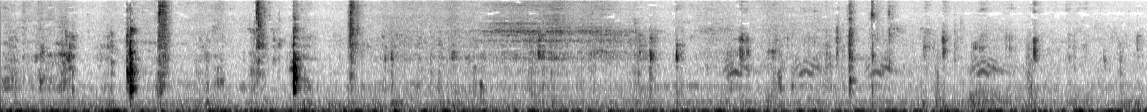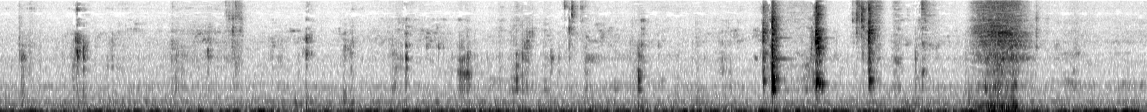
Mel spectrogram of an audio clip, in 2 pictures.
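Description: A man chewing a mouthful of food with his mouth closed: soft, irregular wet clicks and crunches, a few sharper ones now and then, over a steady low hum.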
